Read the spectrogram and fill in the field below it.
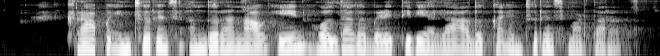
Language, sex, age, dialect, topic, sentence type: Kannada, female, 18-24, Northeastern, banking, statement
